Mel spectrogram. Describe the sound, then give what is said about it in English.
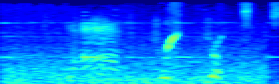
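A flock of shaggy goats bleats in the mountains of Chitral as a herdsman moves them off. A few short, nasal bleats rise faintly above a steady background hiss. “herdsman moves off his flock of shaggy goats.”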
